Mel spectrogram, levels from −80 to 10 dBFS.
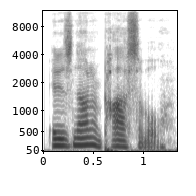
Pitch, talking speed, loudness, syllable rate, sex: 155 Hz, 180 wpm, -15 LUFS, 5.7 syllables/s, male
